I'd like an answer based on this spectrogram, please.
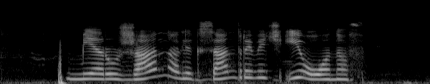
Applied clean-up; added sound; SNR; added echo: none; none; none; none.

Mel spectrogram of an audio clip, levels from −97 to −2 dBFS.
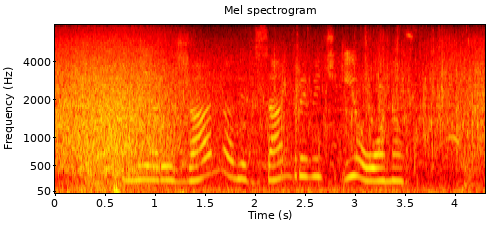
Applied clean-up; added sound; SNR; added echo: none; Ocean; -3 dB; none.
